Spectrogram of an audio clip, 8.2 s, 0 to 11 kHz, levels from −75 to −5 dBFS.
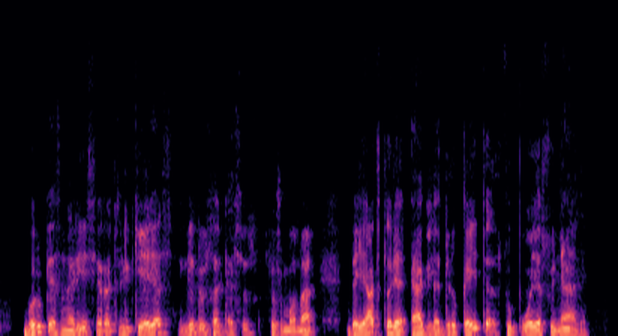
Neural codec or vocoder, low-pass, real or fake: codec, 44.1 kHz, 7.8 kbps, Pupu-Codec; 9.9 kHz; fake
